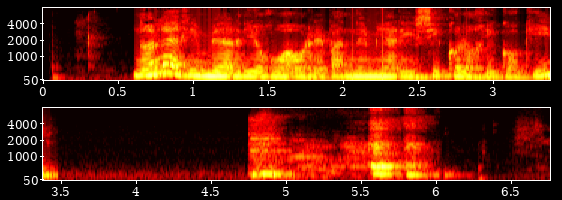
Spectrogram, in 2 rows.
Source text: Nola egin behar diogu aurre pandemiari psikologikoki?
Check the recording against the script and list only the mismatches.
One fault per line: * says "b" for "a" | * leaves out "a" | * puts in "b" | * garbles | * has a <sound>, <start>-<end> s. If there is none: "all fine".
* has a laugh, 4.7-6.0 s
